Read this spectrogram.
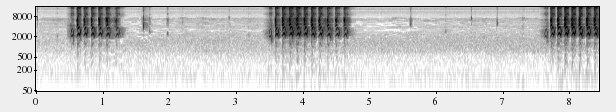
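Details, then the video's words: A robin on a birdbath sings short, high, rapidly pulsed phrases about a second long, repeated roughly every three seconds against a quiet background. It is said to sing two different songs. "Robin Singing"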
